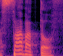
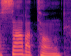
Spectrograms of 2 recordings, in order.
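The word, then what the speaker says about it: σάββατον: Y es esta, Sabatov o Sabaton. Como está viendo aquí, esos son los símbolos en griego como se usan, y su pronunciación Sabaton o Sabatov, que dice aquí de origen hebreo 7676.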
